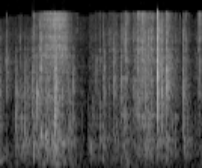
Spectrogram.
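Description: Faint crinkling and rustling of packaging, with a few light taps, as small toy animal figurines are handled and taken out.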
